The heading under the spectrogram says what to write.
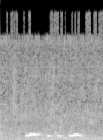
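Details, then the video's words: Zebra dove singing: a few soft, short cooing notes in a quick, uneven sequence, with a brief higher note near the end, over a steady background hiss. "suara perkutut"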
